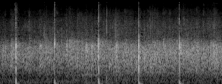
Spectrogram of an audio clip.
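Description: Applause in a church congregation honoring the prayer group: steady dense clapping throughout, with a few sharper claps standing out at regular intervals.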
